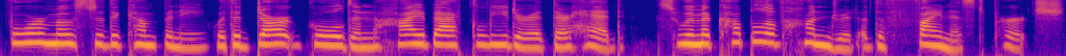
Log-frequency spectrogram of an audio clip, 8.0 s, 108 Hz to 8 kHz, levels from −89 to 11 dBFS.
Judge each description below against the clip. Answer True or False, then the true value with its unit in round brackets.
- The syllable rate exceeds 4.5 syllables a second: False (4.3 syllables/s)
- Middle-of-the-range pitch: False (250 Hz)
